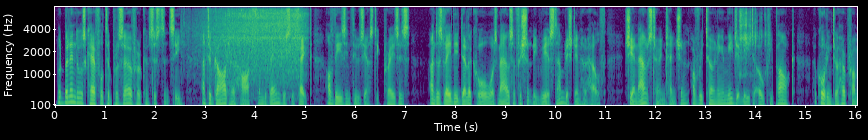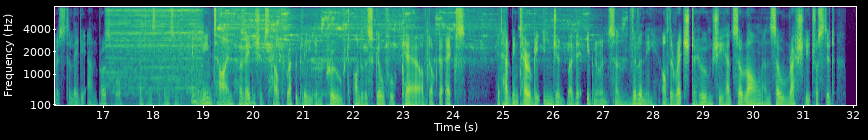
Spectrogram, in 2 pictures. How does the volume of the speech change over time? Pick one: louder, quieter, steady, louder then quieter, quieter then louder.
louder.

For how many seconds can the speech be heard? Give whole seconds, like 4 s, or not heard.
32 s.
